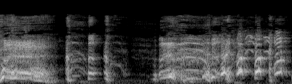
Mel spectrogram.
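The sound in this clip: Two people coughing and clearing their throats: harsh, raspy bursts with a brief lull near the middle, followed by more rough, phlegmy clearing and short coughs.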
